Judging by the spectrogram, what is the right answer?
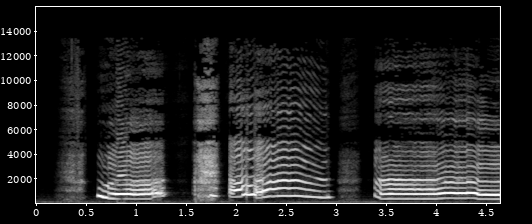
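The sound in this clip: A frightened five-year-old girl cries in a dark room after the lights suddenly go out. Three loud, high, quavering wails are each preceded by a sharp gasping breath.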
